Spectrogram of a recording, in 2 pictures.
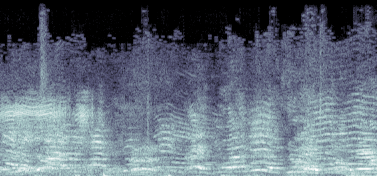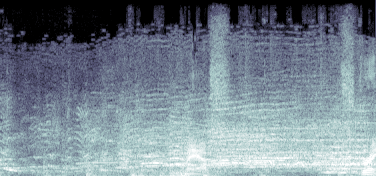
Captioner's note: crowd chatter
